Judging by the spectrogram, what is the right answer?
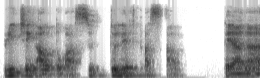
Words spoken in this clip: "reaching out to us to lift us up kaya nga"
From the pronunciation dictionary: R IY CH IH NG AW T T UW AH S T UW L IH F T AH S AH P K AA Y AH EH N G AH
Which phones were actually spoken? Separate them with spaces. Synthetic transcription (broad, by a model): R IY CH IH NG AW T T UW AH S T UW L IH F T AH S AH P K AA Y AH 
